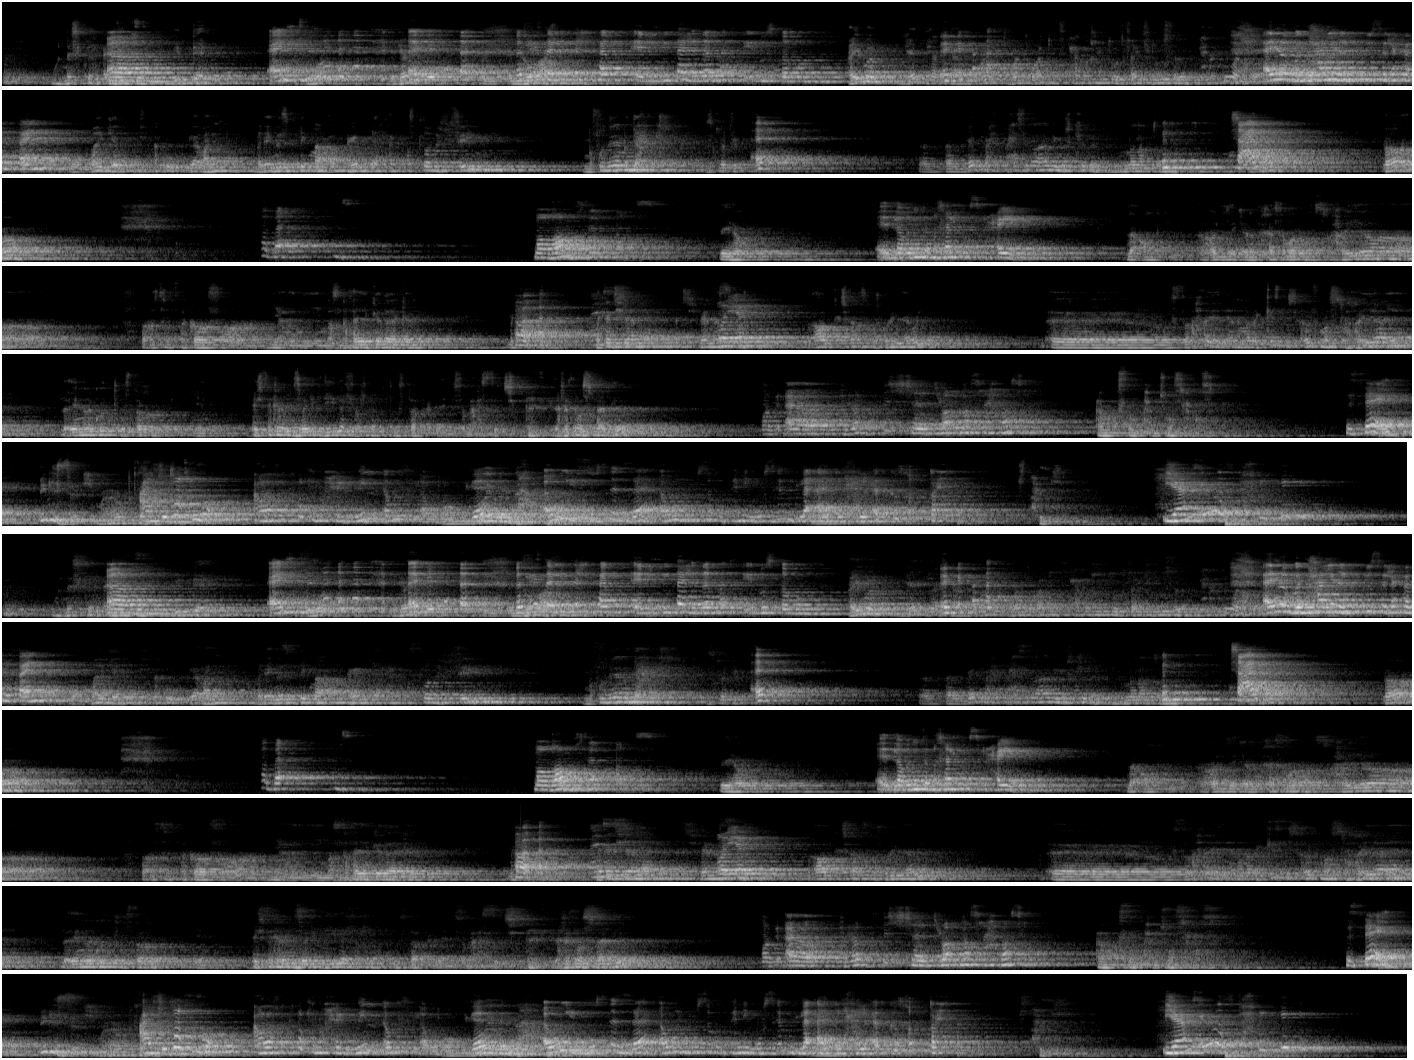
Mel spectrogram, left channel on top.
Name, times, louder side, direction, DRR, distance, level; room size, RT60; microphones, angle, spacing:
voice 1, 0.5-2.1 2.9-3.2 3.8-4.2 4.8-5.7 8.5-12.6 13.0-13.3 14.8-16.3 16.6-17.9 18.3-19.0 19.9-20.8 21.1-21.4 23.3-25.8 26.7-26.8 27.9-28.4 35.4-35.7 39.4-42.7 43.7-46.5 47.3-47.5 48.2-48.7 49.0-50.0 50.3-51.5 52.7-56.5 57.0-58.5 58.9-62.7 67.3-68.5 70.9-72.2 74.9-76.2 78.6-78.9 80.6-81.1 82.0-82.2, equal, 65° left, 0 dB, 1.2 m, -27 dB
voice 2, 1.0-1.4 2.6-3.1 3.5-4.3 4.6-8.1 9.4-9.5 12.3-14.7 21.6-21.7 25.7-25.8 26.4-26.7 29.4-29.7 30.8-31.0 31.5-31.6 33.5-34.5 36.9-38.4 47.4-47.6 48.2-48.3 48.6-48.8 49.4-49.7 64.0-66.5 69.8-70.3 71.9-72.6 73.0-73.2 73.6-75.4 75.9-79.5 79.8-79.9 82.1-83.6, right 2 dB, 30° right, -2 dB, 1.0 m, -22 dB
11.5 x 4.4 x 4.4 m, 2.5 s
head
